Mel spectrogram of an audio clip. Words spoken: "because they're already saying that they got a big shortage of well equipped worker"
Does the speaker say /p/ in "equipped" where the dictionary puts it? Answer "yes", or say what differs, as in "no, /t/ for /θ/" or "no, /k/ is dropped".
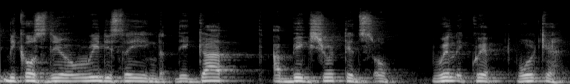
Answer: yes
